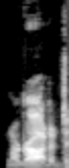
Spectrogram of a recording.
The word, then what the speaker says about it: Naganadel: Naganadel.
